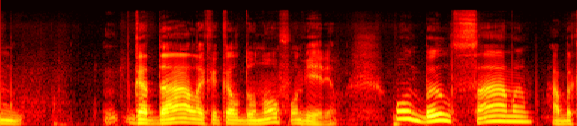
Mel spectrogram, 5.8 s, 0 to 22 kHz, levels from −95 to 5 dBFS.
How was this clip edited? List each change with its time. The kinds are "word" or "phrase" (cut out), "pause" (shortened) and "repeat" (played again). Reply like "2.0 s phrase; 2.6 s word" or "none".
3.0 s word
